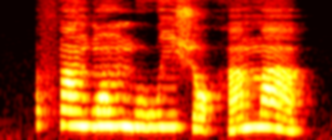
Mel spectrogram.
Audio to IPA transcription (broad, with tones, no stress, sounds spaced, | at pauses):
f ã˦ ɡ͡b ɔ̃˦ m u˦ w i˦ ʃ ɔ˦˨ h ã˨˦ m ã˦˨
